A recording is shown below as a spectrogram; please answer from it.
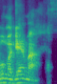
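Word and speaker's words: Woomargama: eating out Mars but when you first see this it says W double o m a r g a r m a and you go um it's nowhere close the sound what it is it's a woman gamma oh yeah yeah that's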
